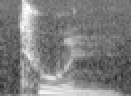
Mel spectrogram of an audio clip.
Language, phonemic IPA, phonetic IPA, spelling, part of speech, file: German, /tuːn/, [tuːn], tun, verb, De-tun.ogg
- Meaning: 1. to do (to perform or execute an action) 2. to do (harm or good, but negative by default) 3. to pretend, to play-act 4. to put, to place, to add (especially of smaller objects or ingredients)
